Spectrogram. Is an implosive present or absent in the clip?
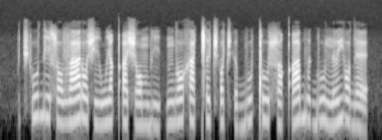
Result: absent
